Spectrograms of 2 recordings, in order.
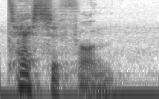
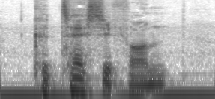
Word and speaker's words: Ctesiphon: Its name is Ctesiphon, although you may hear it also called Ctesiphon by those who pronounce the otherwise silent C at the beginning of its name.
